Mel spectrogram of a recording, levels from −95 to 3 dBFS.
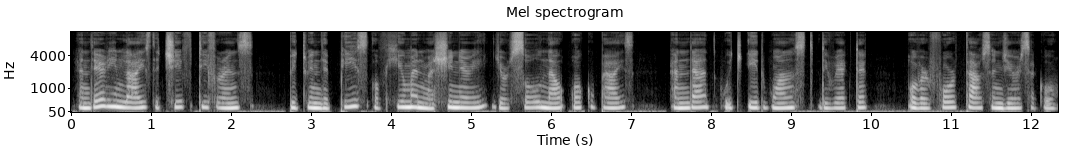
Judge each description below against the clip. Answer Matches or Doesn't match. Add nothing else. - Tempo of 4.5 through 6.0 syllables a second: Doesn't match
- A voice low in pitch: Doesn't match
